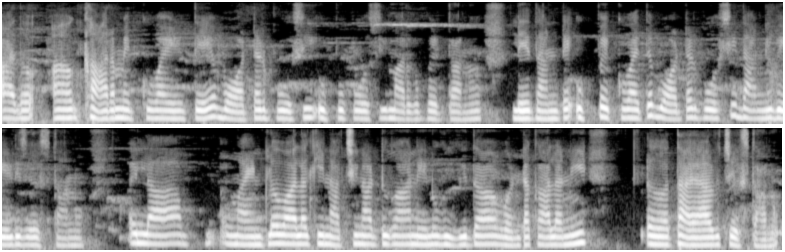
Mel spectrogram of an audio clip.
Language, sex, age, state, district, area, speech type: Telugu, female, 18-30, Telangana, Sangareddy, urban, spontaneous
